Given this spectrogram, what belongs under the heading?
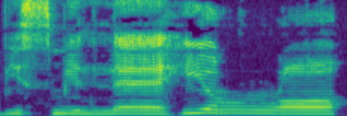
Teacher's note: give also tiny running in the ra sound. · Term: running of the sound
